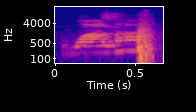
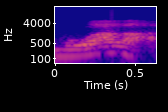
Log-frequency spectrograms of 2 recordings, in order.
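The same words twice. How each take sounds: First: Voila with a rising, showy lift. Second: Voila dropped soft and low, falling. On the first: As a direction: present it with a flourish. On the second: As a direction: let it settle quietly. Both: Shown as a demonstration. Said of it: "That's a voila".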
